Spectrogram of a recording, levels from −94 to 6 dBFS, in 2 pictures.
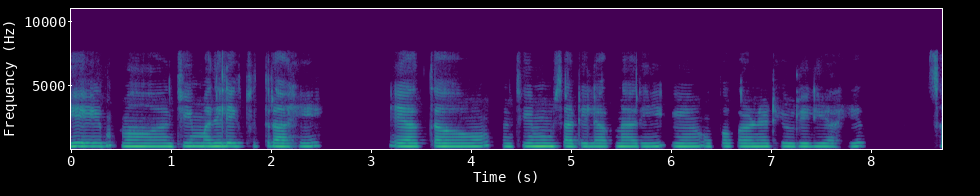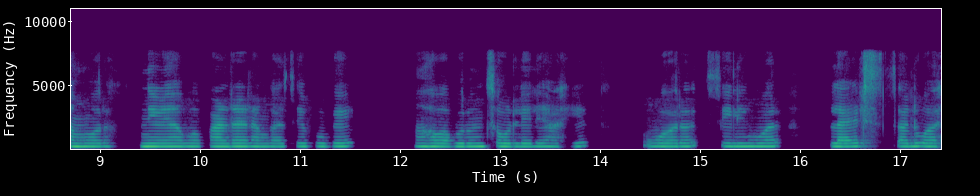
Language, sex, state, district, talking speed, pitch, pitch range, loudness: Marathi, female, Maharashtra, Sindhudurg, 100 wpm, 245 Hz, 240-250 Hz, -35 LUFS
